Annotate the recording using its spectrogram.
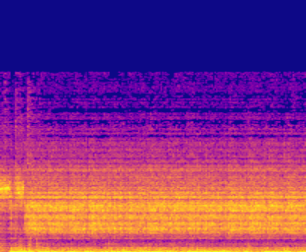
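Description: Punk/powerviolence recording: a heavily distorted chord held and ringing steadily, with the drums dropped out.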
